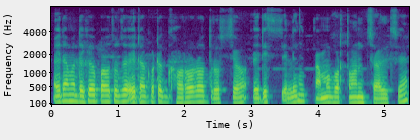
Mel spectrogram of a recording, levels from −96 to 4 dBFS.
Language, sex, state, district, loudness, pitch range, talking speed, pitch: Odia, male, Odisha, Malkangiri, -16 LUFS, 115-135 Hz, 165 wpm, 125 Hz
